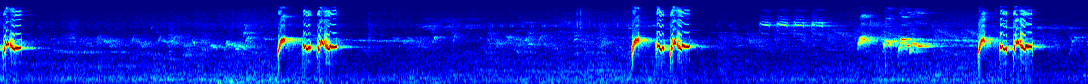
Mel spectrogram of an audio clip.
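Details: Caged lure red-whiskered bulbul in Vietnam, used to draw song from newly caught birds, sings loud three-note whistled phrases roughly every three to four seconds, interspersed with quieter chattering notes.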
